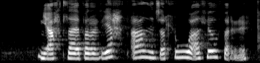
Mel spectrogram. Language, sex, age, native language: Icelandic, female, 15, Icelandic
